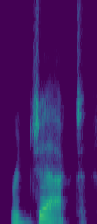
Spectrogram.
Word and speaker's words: reject: So for reject, reject, even though the vowel is naturally very short, the stress is on the end of this word.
